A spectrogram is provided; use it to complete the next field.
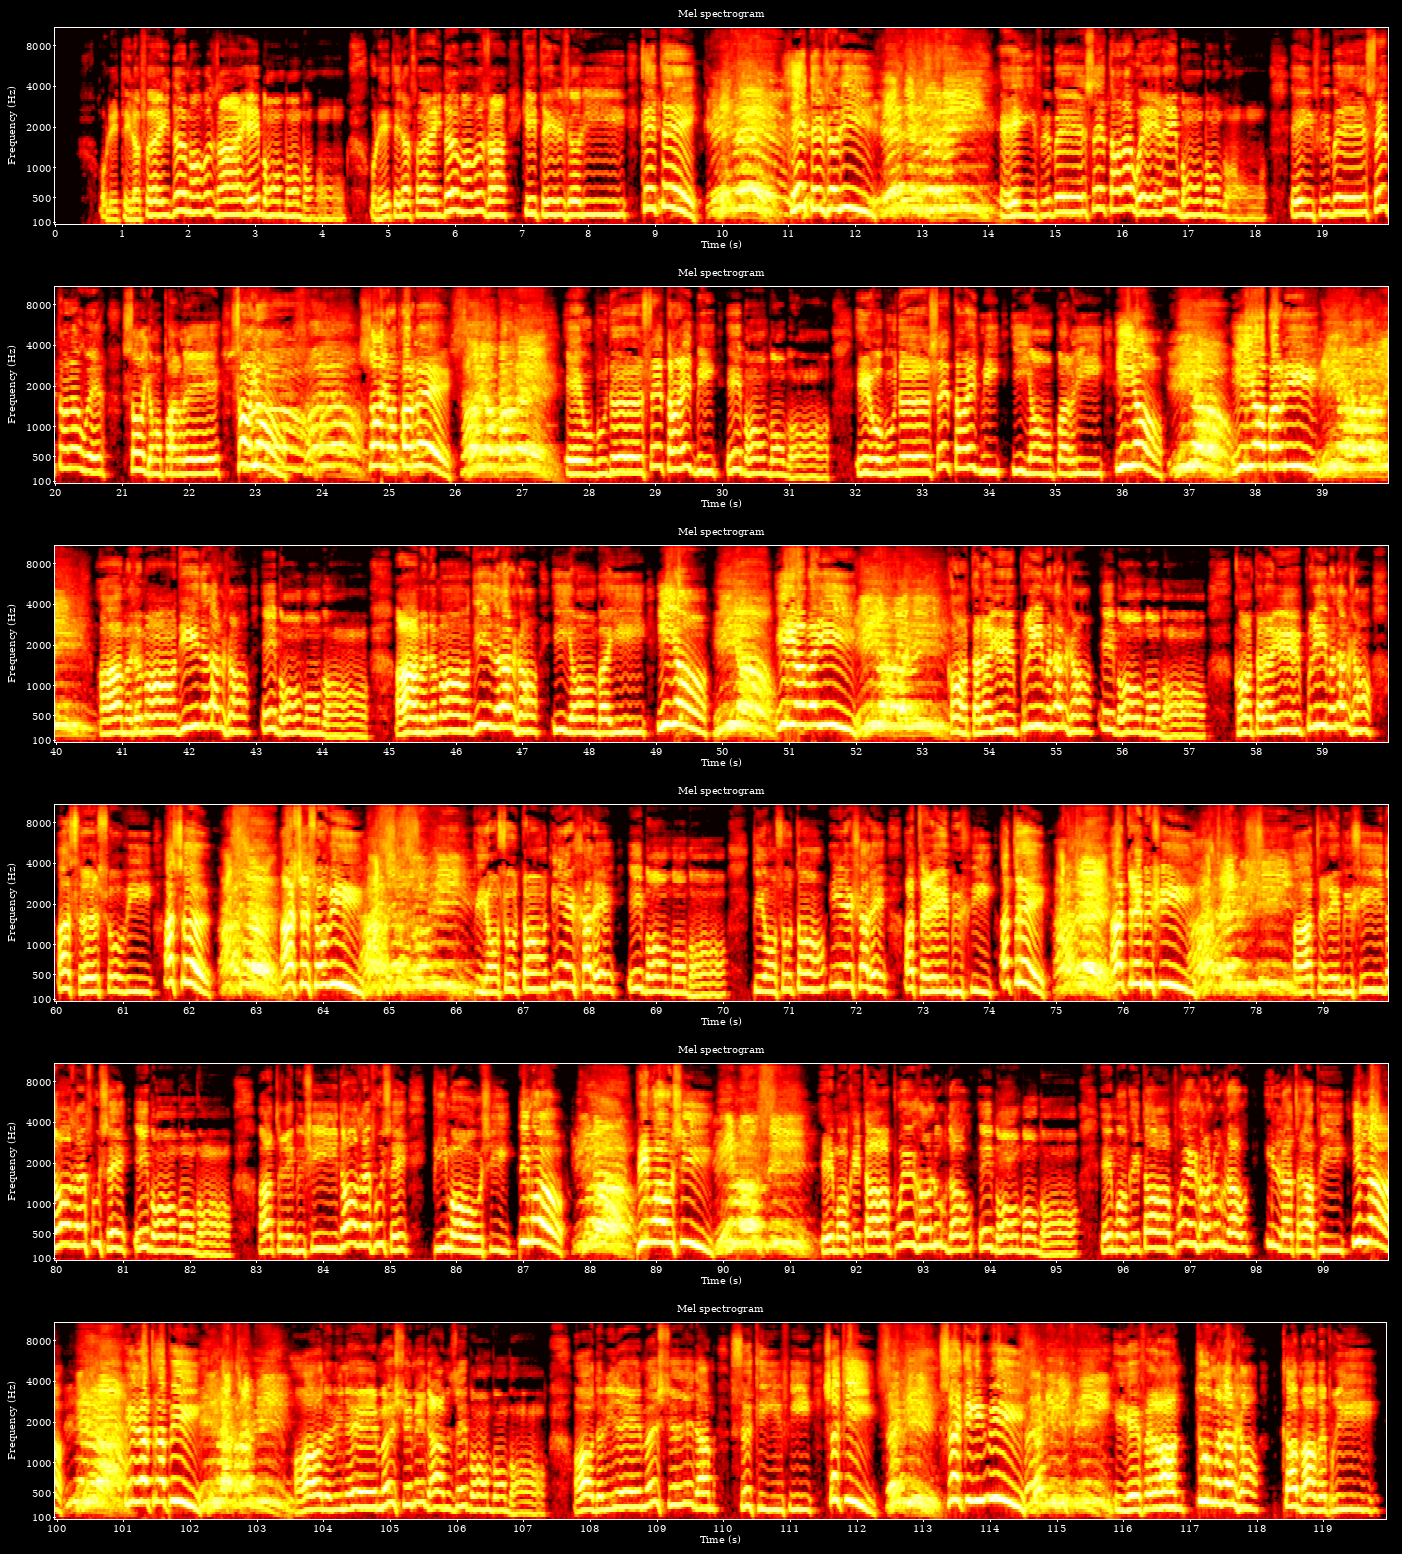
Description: Langue Patois local
Genre laisse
